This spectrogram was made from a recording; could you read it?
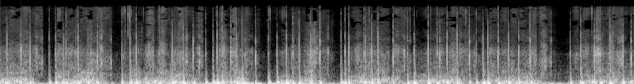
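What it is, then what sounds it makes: Paper spiral notebook. Long decorated acrylic nails tap rapidly on a small pink m.memo spiral-bound paper notebook with a card cover and a solid stack of pages, held in the hands. The dense stream of short, dull clicks is heavy in low-end thump, with only brief pauses in the flurry.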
